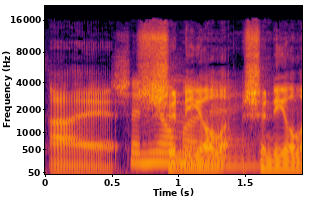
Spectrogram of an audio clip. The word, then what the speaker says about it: chenille: And it's chenille O'Neill.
